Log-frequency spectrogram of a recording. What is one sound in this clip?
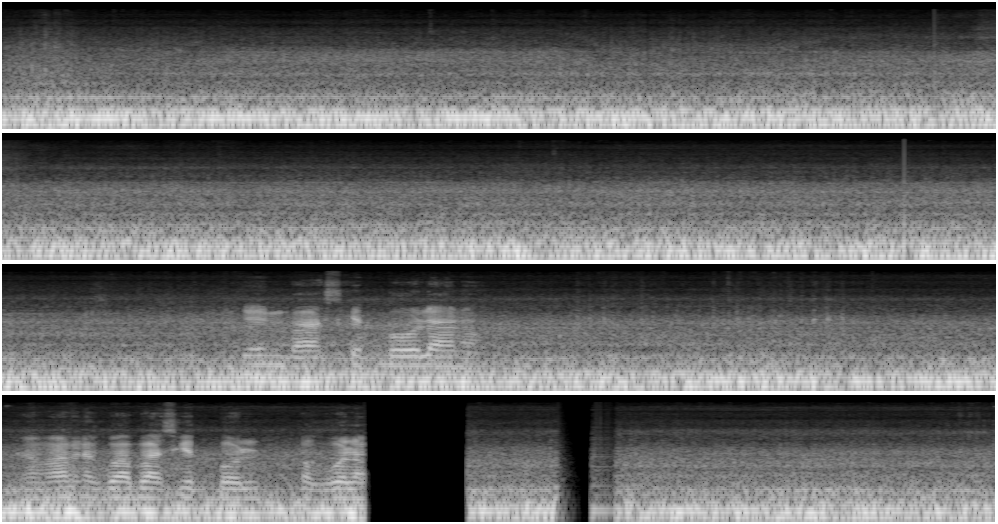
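A vehicle's engine hums steadily as it drives along a road.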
